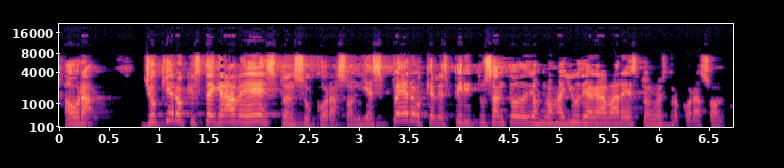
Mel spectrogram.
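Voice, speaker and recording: Bright-voiced Honduran preacher. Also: male voice, high-pitched, expressive, fairly quick. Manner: emphatic, repeats key phrases, rhetorical questions. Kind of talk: sermon. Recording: dull lo-fi recording.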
